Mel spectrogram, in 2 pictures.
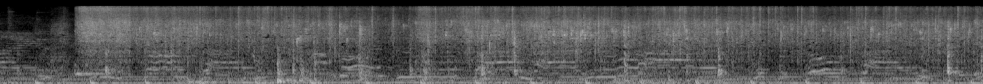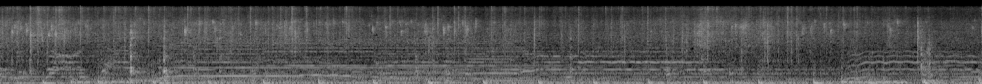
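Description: Chopped onion and garlic dropped into hot oil in a hammered carbon-steel wok: a sudden loud sizzle breaks out about a second in. It then sizzles steadily while a wooden spatula stirs and scrapes the pieces around the pan.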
